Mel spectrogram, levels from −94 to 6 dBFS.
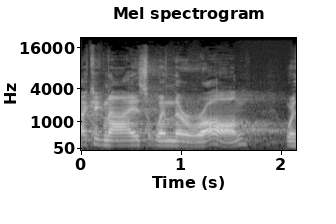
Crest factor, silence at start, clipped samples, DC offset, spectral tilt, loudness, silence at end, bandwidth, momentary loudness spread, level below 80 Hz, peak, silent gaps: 18 dB; 0 s; under 0.1%; under 0.1%; -2 dB/octave; -17 LUFS; 0 s; 18 kHz; 12 LU; -70 dBFS; 0 dBFS; none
